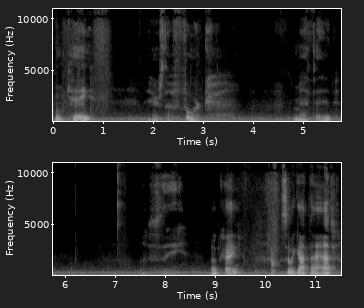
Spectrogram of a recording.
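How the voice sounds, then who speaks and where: Slow-talking woman in an echoey kitchen. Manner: unhurried, self-doubting asides, lively pitch. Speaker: home cooking vlogger. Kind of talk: casual cooking demonstration. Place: home kitchen, indoors. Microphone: far camera. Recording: echoey kitchen, camera far off, background noise.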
